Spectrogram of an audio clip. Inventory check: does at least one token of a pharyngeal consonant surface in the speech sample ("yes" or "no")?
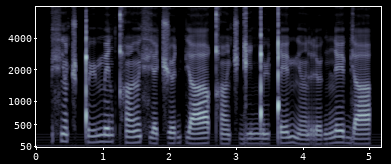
no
